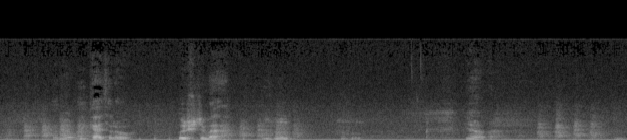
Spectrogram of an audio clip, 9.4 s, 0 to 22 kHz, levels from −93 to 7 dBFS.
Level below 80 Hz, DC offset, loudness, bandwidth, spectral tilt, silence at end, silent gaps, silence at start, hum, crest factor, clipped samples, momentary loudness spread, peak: -44 dBFS; under 0.1%; -35 LUFS; 16 kHz; -5 dB/octave; 0 s; none; 0 s; none; 24 dB; under 0.1%; 16 LU; -12 dBFS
